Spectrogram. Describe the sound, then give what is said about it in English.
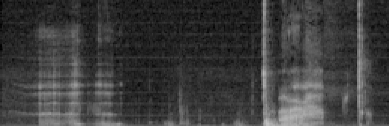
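Two burps after drinking kombucha, with a pause between them: a rougher, medium burp first, then a louder, longer, throaty belch, against faint background noise. “You got a no culture, that's why you burping.”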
